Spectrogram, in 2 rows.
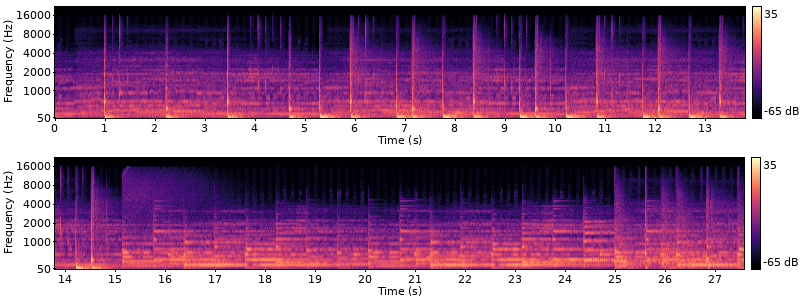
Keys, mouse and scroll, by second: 0.2-2.6 middle drag, 2.6 click, 3.3 click, 4.0 g, 5.4 click, 6.1 shift+click, 6.8 f, 9.1 click, 9.7 shift+click, 10.5 shift+click, 11.1 shift+click, 11.6 scroll down 1, 11.9-13.2 middle drag, 13.2 scroll up 1, 13.4 shift+middle click, 14.1 e, 16.9-18.0 middle drag, 18.0 e, 19.9-20.6 scroll down 2, 20.6 middle click, 21.0-21.8 scroll up 2, 21.8 g, 24.7 Tab, 24.9 click, 25.2 scroll down 1, 25.4-27.1 middle drag, 27.1 scroll down 2, 27.4-27.5 middle drag.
